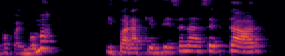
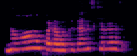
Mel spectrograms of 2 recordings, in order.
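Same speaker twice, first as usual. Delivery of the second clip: mock shrill scolding; 8 semitones higher than usual. Parodying the defensive reply to someone yelling, shrill and heated. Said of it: "que el solo hecho de decirle".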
